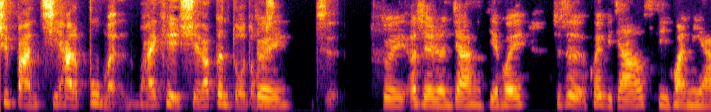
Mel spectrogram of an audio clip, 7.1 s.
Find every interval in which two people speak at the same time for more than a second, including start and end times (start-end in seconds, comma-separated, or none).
none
